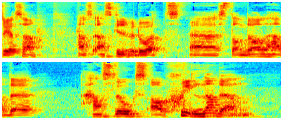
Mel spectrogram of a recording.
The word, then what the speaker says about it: Stendhal: Han heter Stendhal. – Stendhal, inte Stendhal.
